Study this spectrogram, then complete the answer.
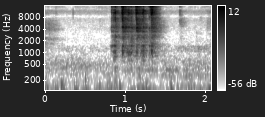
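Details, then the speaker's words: Hampton Bay Carriage House 2 ceiling fan from 2012 running with a low, steady drone and a brief burst of dry, chattering rattle. A loose part causes the creaking and the fan wobbles; this is a noisy ceiling fan with a rattle. "oh look how loud it is oh so loud so ugly flat well yeah the boy that was loose that's why you can hear that creaking"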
